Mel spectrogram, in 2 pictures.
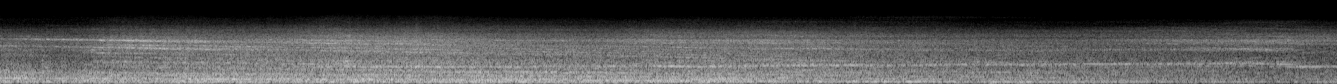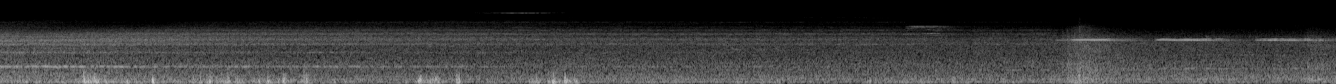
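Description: CSR Zhuzhou LRT train braking into a platform: its electric drive whine falls steadily in pitch over the first dozen seconds as it slows, then stops. A few knocks follow as it halts, and near the end a run of short high beeps sounds as the doors open.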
